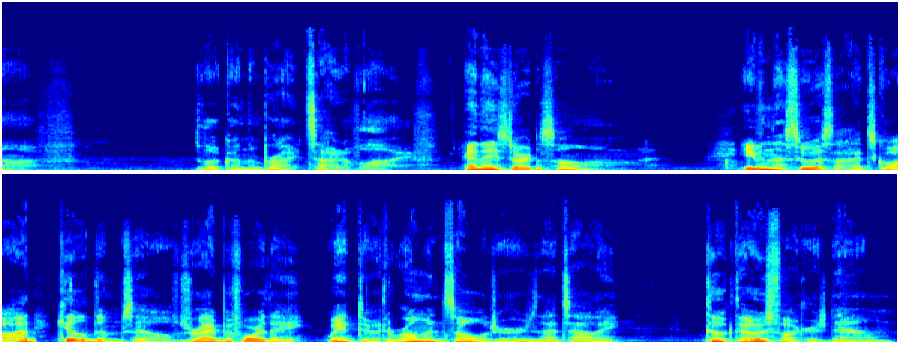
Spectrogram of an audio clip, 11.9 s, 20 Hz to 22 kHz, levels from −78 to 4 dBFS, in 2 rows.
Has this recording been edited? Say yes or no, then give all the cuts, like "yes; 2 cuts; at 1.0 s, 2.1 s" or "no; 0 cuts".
yes; 6 cuts; at 1.3 s, 3.0 s, 3.6 s, 6.2 s, 8.1 s, 8.5 s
